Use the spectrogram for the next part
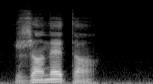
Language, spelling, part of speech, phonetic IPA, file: Polish, Żaneta, proper noun, [ʒãˈnɛta], Pl-Żaneta.ogg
